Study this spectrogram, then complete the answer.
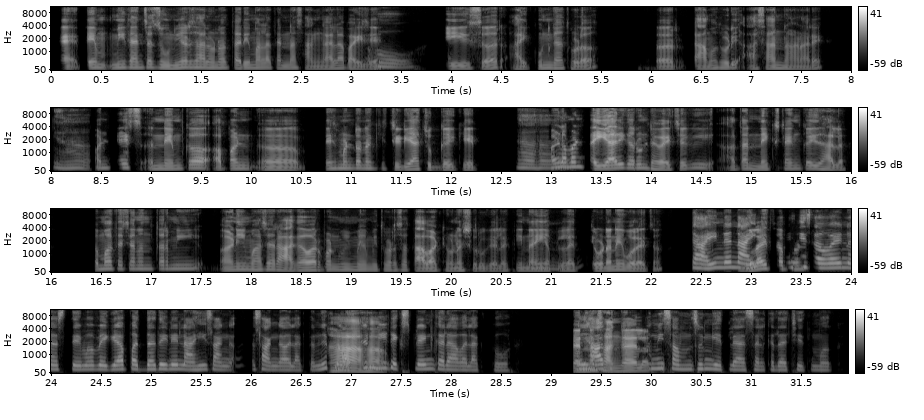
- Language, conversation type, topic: Marathi, podcast, तुम्ही स्वतःशी मित्रासारखे कसे बोलता?
- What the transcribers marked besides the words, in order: other background noise; in Hindi: "चिडिया चुग गई खेत"; other noise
